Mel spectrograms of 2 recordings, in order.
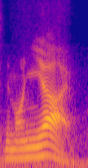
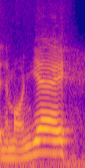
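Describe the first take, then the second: First: Pneumoniae ending in an "eye" sound; the Latinate "new-MOAN-yai" way of saying pneumoniae; correct pronunciation. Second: Pneumoniae ending in a long "ay" sound; the everyday "nee-MOAN-yay" way of saying pneumoniae; common pronunciation. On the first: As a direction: say pneumoniae to end like "nigh". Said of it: "the correct pronunciation is pneumoniae". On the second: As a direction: say pneumoniae to end like "nay". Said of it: "Most people say pneumoniae". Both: Shown as a demonstration.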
